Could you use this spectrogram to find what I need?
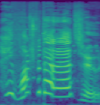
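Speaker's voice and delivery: shrill, high-pitched, loud scolding yell. Voicing a game character who snaps at a kid: yelling at a kid. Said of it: "you really shouldn't yell like that".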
